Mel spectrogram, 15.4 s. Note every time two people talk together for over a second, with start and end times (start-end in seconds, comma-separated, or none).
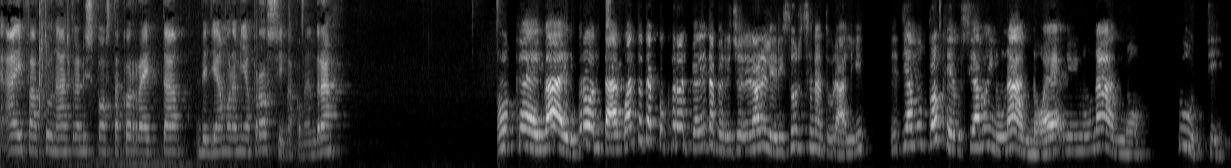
none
